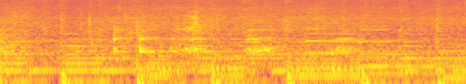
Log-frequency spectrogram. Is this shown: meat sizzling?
yes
